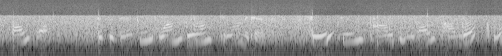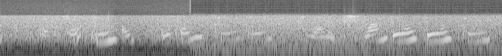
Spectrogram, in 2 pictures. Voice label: Auckland Volmet USB; 13282khz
